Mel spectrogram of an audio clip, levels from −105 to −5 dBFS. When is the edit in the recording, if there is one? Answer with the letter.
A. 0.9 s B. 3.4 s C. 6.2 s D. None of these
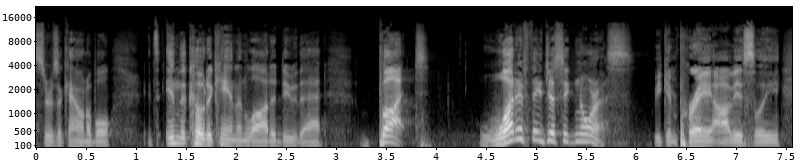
C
